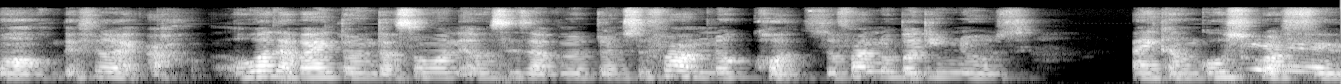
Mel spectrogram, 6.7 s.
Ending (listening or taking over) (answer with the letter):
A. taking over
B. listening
B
